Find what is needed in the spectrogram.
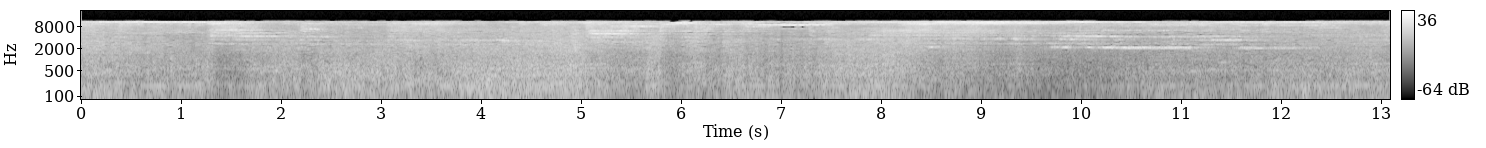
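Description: Double-stack intermodal well cars rolling past on steel rails, a steady rumbling rush of wheels and cars. High-pitched wheel squeal comes and goes over it, about three spells of it.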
